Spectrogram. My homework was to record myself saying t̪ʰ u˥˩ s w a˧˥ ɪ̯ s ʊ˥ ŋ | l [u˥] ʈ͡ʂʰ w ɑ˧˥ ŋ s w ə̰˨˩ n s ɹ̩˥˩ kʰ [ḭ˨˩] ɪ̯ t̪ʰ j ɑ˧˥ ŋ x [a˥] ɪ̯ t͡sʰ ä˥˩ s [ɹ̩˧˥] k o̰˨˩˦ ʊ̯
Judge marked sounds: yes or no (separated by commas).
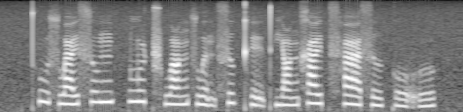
yes, no, yes, yes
